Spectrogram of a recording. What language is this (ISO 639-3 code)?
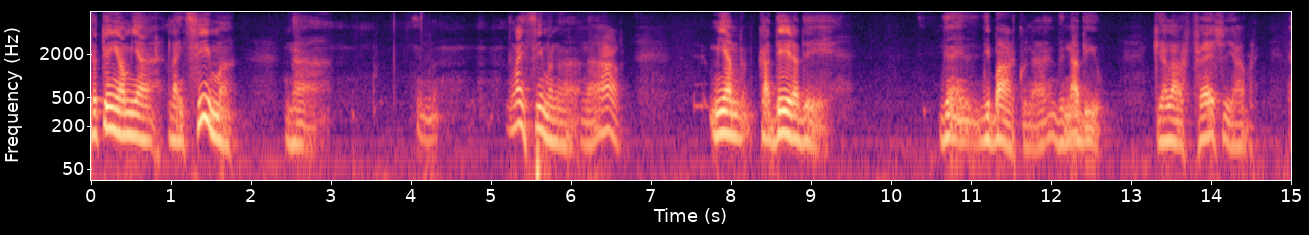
por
